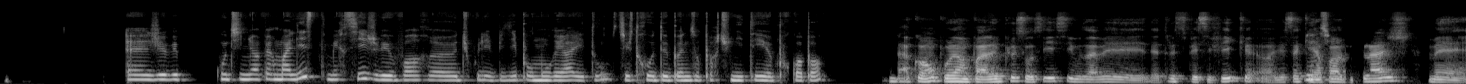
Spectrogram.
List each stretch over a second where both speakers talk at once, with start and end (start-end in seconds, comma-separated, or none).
none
